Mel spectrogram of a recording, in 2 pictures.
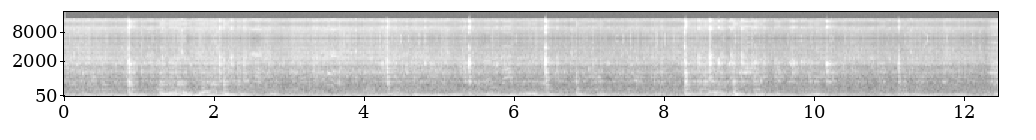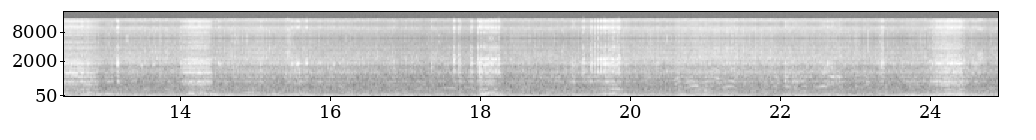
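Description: Water rushes and splashes along a sailboat's hull.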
